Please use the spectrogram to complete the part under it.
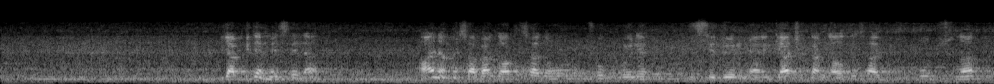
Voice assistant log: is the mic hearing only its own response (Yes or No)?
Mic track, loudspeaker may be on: Yes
